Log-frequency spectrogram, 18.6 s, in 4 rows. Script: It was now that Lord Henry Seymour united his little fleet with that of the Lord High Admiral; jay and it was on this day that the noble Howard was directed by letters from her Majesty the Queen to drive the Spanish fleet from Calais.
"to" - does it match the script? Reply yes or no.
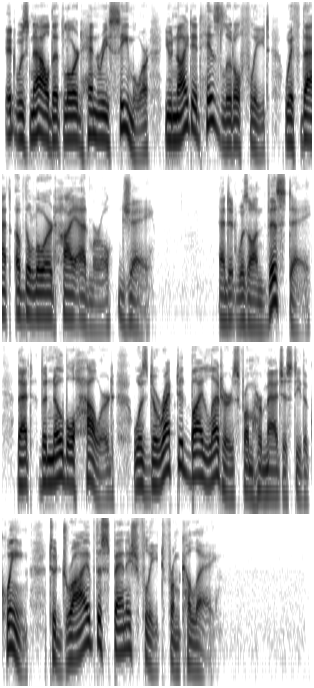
yes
